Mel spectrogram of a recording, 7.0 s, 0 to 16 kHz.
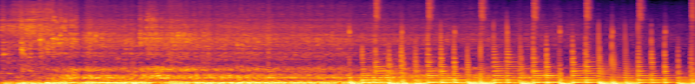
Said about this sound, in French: Je commande la mise à feu du moteur 12 cylindres et on part.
